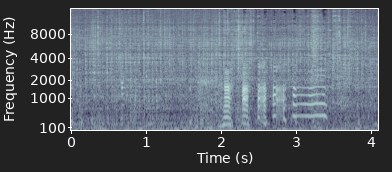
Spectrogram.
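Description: Small steampunk vehicle pulling away and driving along a dirt path, a low steady rumble. About halfway through, brief voices or laughter, then a short held pitched tone.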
